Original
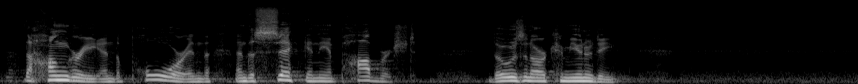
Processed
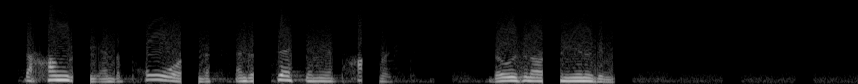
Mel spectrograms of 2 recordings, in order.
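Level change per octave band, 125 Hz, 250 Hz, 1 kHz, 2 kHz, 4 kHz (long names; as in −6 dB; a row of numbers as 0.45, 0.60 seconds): −3.0 dB, −2.5 dB, −4.5 dB, −9.5 dB, below −10 dB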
